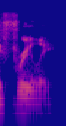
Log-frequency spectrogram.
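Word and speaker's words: Frēlē: if we say Freely, what it is called is Freely, but how it looks, how it is spelled is F-R-E with the vowel sign, that line above the E, L, and then again that E with that long E vowel sign above it.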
